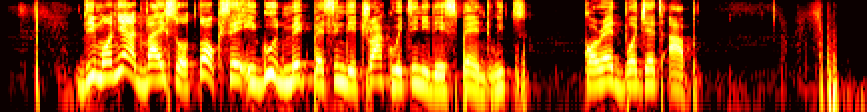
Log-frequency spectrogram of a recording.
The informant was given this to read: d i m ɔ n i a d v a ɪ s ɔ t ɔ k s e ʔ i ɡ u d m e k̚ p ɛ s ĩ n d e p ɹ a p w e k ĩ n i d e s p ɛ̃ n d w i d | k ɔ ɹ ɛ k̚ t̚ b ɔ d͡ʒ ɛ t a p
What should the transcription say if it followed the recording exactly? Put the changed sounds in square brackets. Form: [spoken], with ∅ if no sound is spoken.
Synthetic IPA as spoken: d i m ɔ n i a d v a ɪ s ɔ t ɔ k s e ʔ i ɡ u d m e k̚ p ɛ s ĩ n d e [t] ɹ a [k] w e [t] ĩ n i d e s p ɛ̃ n d w i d | k ɔ ɹ ɛ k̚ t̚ b ɔ d͡ʒ ɛ t a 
